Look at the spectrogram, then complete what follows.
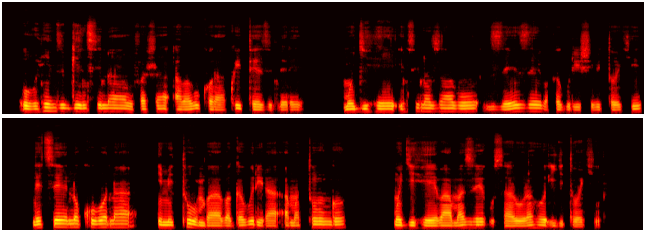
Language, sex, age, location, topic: Kinyarwanda, male, 18-24, Huye, agriculture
